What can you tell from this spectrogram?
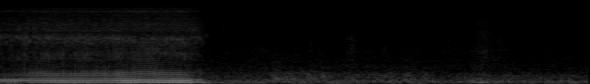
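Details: A sleeping Chow Chow gives one low, droning snore of about a second with a steady tonal hum, then falls into faint quiet breathing.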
